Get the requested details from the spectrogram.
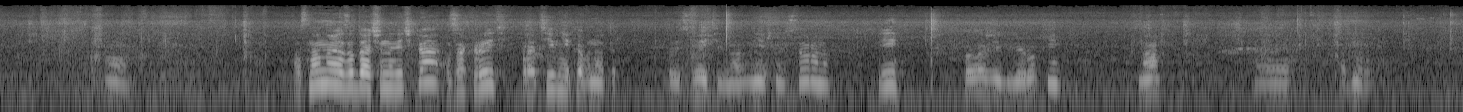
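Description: A middle-aged man speaks calmly nearby, explaining.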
